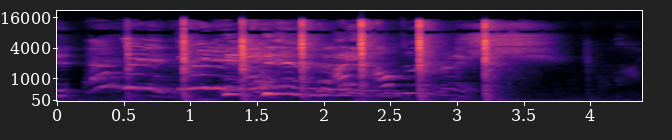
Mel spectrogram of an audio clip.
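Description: Hands slapping together in a quick series, about seven sharp smacks roughly two a second, with a voice going on beneath them; the sound dies away near the end.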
